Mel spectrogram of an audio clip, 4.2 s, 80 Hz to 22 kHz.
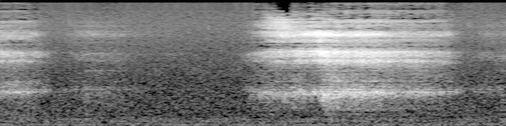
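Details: A hissing, whistling breath through the nose or throat, with a faint earlier breath, from an adult man asleep after about 20 minutes of a roommate trying to wake him with a flashlight; snoring.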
